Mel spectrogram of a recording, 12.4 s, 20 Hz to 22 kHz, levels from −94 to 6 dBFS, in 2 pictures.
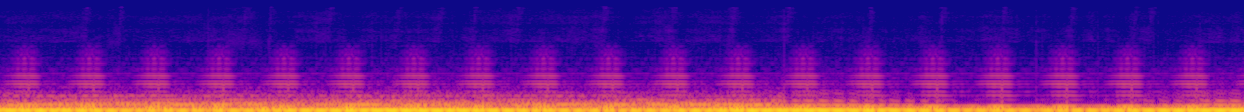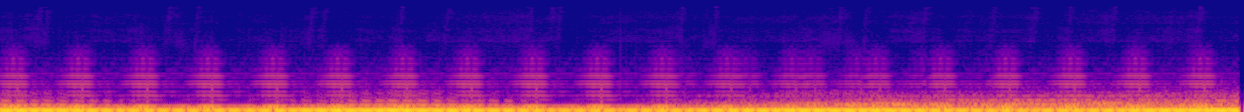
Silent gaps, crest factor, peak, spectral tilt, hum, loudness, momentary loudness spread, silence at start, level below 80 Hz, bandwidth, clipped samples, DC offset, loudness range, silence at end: none; 10 dB; 0 dBFS; -12 dB/octave; none; -13 LUFS; 5 LU; 0 s; -10 dBFS; 1.6 kHz; under 0.1%; under 0.1%; 1 LU; 0 s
